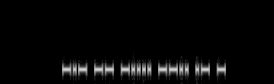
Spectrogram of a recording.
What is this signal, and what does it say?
Morse code, heard as a keyed tone, about 46 wpm, 700 Hz. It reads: KM6ZAT
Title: USA Call Signs - 6 Characters - Repeated 2x - 45wpm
